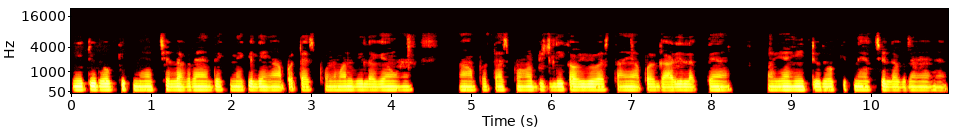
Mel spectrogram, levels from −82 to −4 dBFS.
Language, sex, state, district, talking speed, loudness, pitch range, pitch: Hindi, male, Bihar, Sitamarhi, 195 wpm, -19 LUFS, 110-115 Hz, 115 Hz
